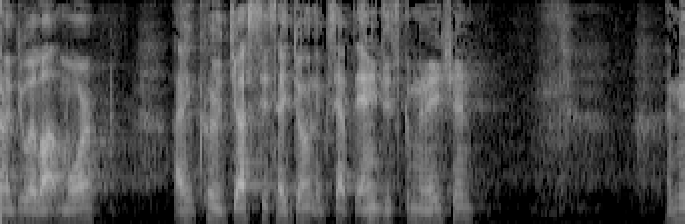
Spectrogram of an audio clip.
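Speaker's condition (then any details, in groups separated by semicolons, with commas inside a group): Cerebral palsy; affects movement and speech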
